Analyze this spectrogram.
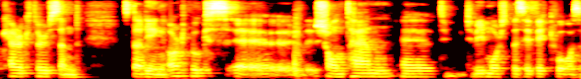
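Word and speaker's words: Shaun Tan: So I should spell it. It's SHAUN. And then TAN. Sean Tan.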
